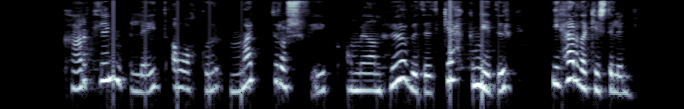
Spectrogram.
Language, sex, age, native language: Icelandic, female, 50-59, Icelandic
